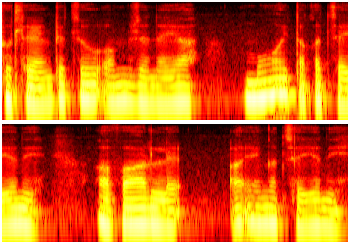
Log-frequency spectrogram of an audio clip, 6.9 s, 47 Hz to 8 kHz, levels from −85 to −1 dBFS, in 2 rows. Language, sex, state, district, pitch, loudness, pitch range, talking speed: Mizo, male, Mizoram, Aizawl, 105 Hz, -17 LUFS, 100-110 Hz, 165 wpm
